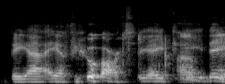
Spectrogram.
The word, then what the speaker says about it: bifurcated: don't know what that word is I can't pronounce it b i f u r c a t e d yes bifurcated it's what bifurcated means split split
